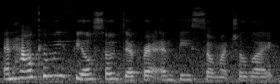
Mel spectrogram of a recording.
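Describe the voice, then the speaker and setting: A woman's voice: medium pitch, sing-song, brisk, noisy background, close to an everyday voice. A woman voicing an easygoing little bird in a plain storybook reading.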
